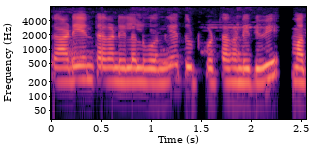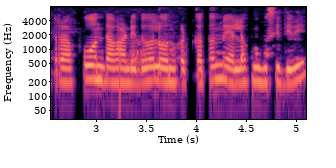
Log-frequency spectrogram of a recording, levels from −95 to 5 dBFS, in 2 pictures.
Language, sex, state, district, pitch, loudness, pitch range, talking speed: Kannada, female, Karnataka, Mysore, 200 Hz, -22 LUFS, 195-210 Hz, 165 wpm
